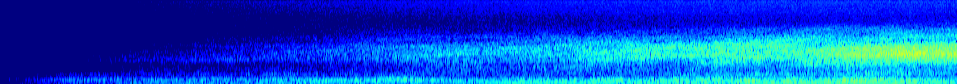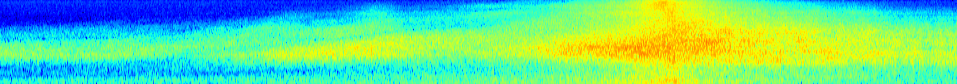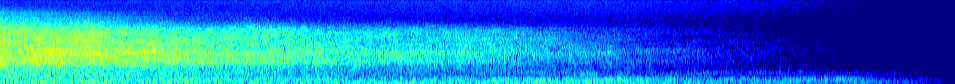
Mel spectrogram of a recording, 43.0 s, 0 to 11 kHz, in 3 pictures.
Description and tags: BMW 420D Gran Coupe exterior passby 140kmph high rpm stereo ORTF 8040
This ambient sound effect was recorded with high quality sound equipment and comes from a sound library called BMW 420D Gran Coupe which is pack of 72 high quality audio files with a total length of 166 minutes. In this library you'll find various engine sounds recorded onboard and from exterior perspectives, along with foley and other sound effects.
diesel, drive, driving, exterior, high, motive, vehicle, very, whoosh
